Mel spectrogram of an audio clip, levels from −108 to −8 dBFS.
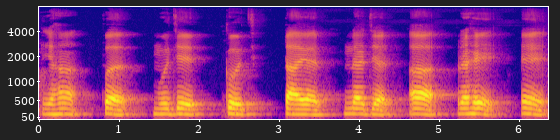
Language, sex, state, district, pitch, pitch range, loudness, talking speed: Hindi, male, Punjab, Kapurthala, 140 Hz, 135-145 Hz, -16 LUFS, 85 wpm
